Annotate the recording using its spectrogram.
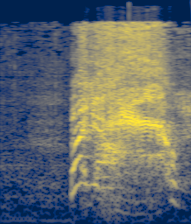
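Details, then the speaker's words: A single loud, hissing sneeze burst altered by a voice-changing effect; the person says "hold up, let me just sneeze real fast" before it and "all right, I'm good" after. "i hold up let me just sneeze real fast all right i'm good"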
